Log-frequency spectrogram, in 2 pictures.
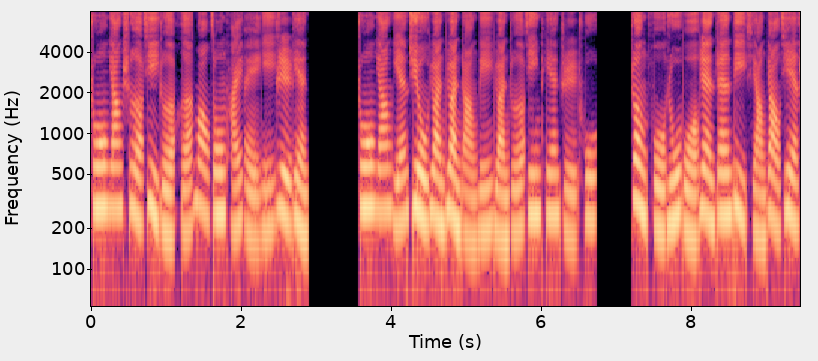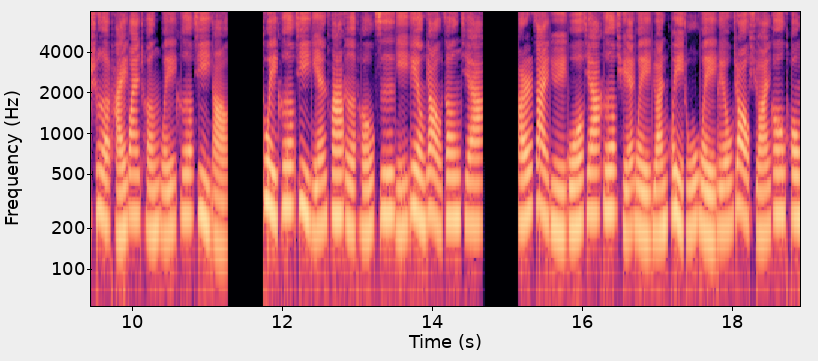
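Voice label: Synthetic Speech, News reporting, Mandarin, Using linear time mapping and PSOLA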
